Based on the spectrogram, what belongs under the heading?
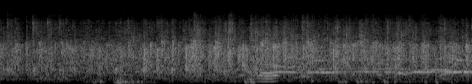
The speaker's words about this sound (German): Dieter Hecking, meine Damen und Herren, VfL-Coach. Applaus, Applaus!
